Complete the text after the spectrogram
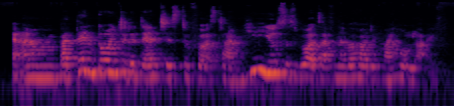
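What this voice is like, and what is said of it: German accent. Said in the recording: “Maybe I have a German accent”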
